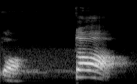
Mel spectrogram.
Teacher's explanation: त थ द का पांचू अक्षर और उसका उच्चारण दंत है मतलब दांत है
